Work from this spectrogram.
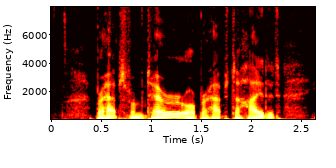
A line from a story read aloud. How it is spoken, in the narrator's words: he answered in a shaky voice, carefully minding his manners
